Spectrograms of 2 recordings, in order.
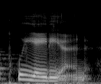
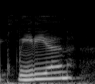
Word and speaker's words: Pleiadian: there's a good chance that you are pleiadian some people say pleadian so there's different pronunciations for it but yes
